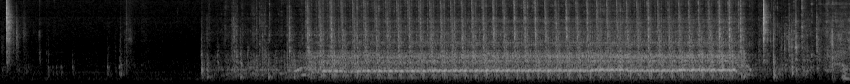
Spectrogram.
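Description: A sewing machine runs a row of gathering stitches on a doll dress, starting after a few quiet seconds of handling noises, then whirring in a steady rapid rhythm for about eight seconds before stopping.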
